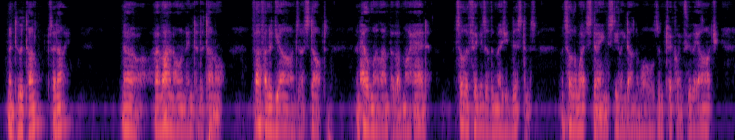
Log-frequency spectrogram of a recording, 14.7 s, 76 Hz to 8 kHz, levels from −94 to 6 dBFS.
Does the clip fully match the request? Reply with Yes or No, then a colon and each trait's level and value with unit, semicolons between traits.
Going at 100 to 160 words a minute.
No: average, 190 wpm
